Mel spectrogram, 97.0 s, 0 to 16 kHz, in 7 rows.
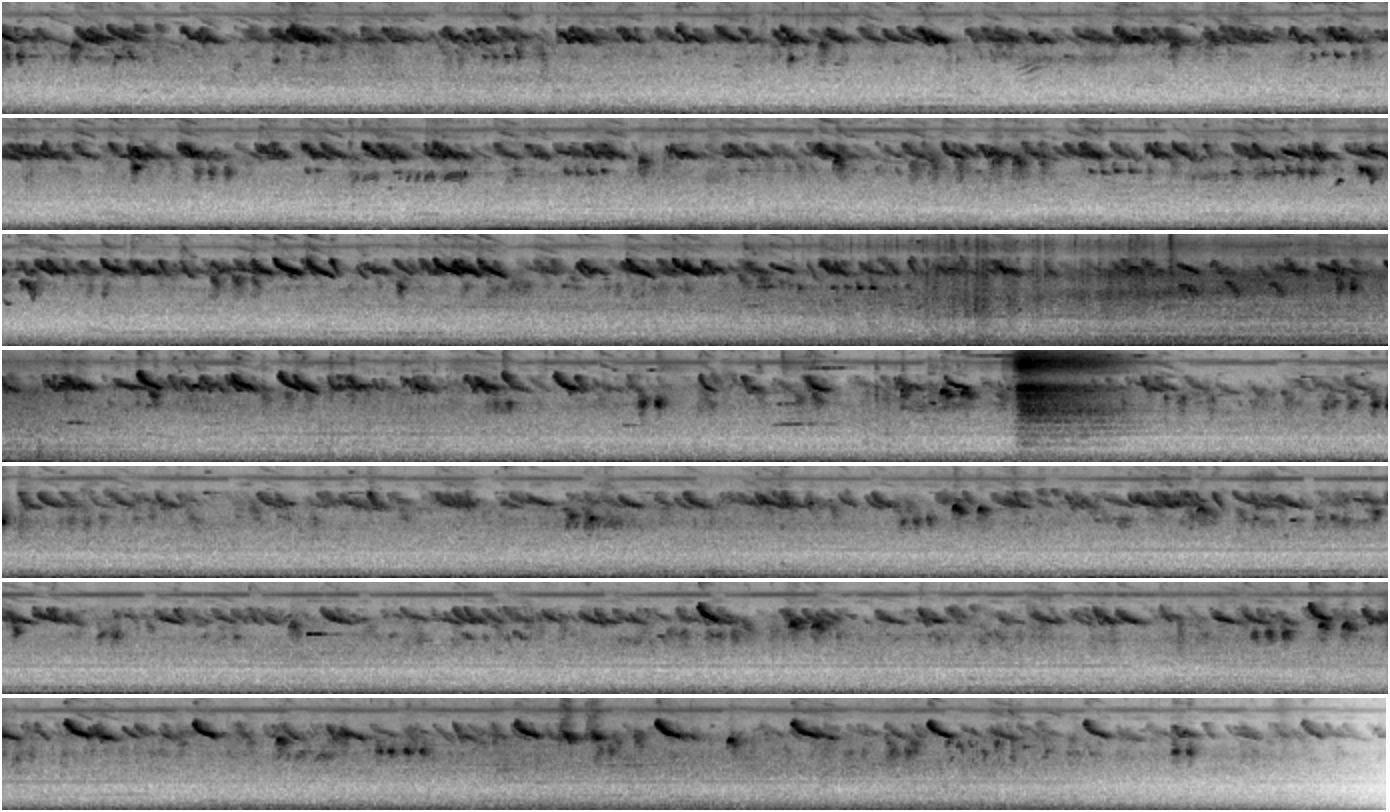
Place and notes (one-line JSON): {"title": "宜蘭運動公園, Yilan City - in the Park", "date": "2014-07-26 10:30:00", "description": "in the Park, Traffic Sound, Birds", "latitude": "24.74", "longitude": "121.75", "altitude": "8", "timezone": "Asia/Taipei"}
